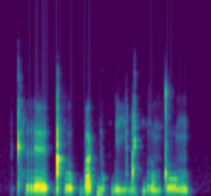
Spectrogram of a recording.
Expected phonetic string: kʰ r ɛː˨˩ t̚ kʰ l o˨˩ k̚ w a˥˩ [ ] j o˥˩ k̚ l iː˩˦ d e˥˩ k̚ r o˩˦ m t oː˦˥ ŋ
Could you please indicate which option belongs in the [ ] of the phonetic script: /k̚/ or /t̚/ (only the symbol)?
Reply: k̚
